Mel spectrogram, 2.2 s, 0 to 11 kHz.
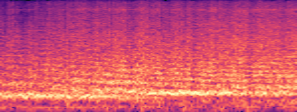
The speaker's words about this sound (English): Fighter jets buzzing the town. Now, things officially begin Friday here in Milwaukee. 10 a.m. to 3 p.m. is the air show practice.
